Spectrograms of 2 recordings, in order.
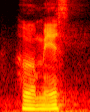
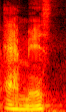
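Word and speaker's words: Hermès: Hermes นะครับแต่อ่านให้ถูกเขาอ่านว่า Hermes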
